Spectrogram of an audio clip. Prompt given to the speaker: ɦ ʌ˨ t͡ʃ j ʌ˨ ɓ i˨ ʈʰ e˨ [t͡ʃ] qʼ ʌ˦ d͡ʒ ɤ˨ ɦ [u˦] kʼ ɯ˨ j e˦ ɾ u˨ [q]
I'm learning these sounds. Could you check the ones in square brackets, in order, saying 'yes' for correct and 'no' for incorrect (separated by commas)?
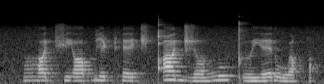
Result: yes, yes, yes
